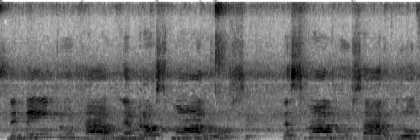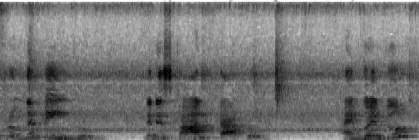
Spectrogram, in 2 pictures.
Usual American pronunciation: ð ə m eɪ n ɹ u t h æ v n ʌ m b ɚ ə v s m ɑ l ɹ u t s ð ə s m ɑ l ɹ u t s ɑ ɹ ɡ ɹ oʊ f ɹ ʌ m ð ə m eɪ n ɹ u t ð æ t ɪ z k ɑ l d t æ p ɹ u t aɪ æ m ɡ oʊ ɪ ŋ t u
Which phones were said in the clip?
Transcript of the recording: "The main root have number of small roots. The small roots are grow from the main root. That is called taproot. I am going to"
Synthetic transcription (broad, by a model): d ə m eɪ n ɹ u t h æ v n ʌ m b ɚ ə v s m ɑ l ɹ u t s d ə s m ɑ l ɹ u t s ɑ ɹ ɡ ɹ oʊ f ɹ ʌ m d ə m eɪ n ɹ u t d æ t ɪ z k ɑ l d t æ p u t aɪ m ɡ oʊ ɪ ŋ t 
